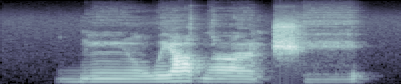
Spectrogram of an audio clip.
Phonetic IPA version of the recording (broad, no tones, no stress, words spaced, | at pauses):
ɡ͡bĩːwedˤɐ̃ː t͡ʃʰe̤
